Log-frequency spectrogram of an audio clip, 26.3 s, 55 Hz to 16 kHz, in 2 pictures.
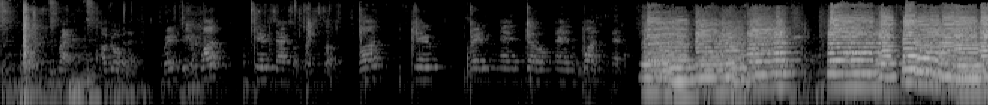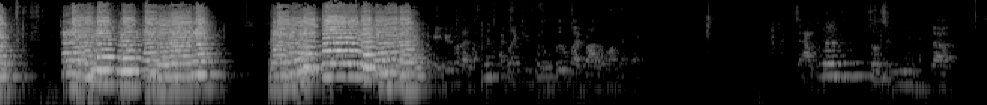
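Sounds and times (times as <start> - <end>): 
saxophones playing at G: 8.5 - 19.0.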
